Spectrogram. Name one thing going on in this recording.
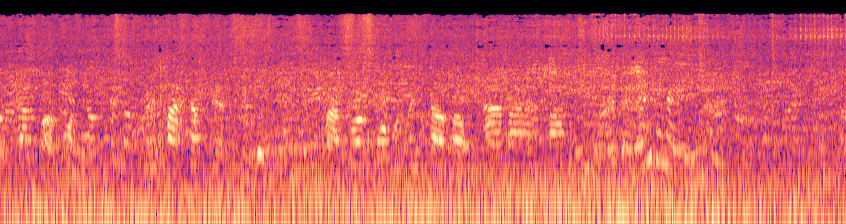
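A motorbike engine passes by.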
